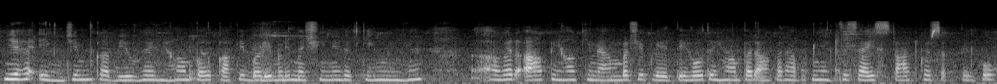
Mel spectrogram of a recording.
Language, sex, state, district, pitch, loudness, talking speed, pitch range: Hindi, female, Haryana, Charkhi Dadri, 205 Hz, -19 LUFS, 195 wpm, 195-215 Hz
